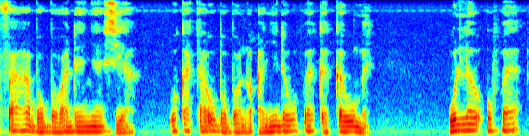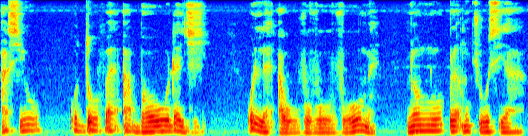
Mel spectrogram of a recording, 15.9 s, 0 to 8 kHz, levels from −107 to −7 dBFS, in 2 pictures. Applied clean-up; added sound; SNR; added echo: none; none; none; none.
